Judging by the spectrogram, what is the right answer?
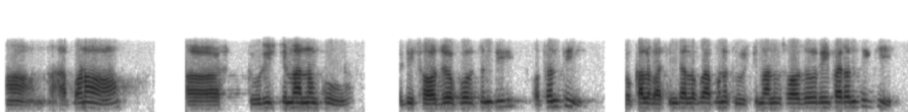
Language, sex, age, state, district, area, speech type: Odia, male, 60+, Odisha, Dhenkanal, rural, conversation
